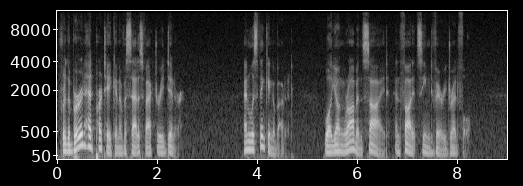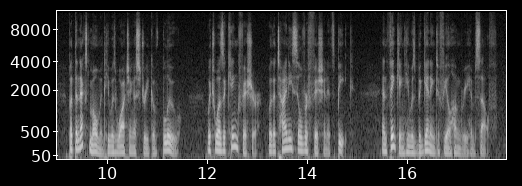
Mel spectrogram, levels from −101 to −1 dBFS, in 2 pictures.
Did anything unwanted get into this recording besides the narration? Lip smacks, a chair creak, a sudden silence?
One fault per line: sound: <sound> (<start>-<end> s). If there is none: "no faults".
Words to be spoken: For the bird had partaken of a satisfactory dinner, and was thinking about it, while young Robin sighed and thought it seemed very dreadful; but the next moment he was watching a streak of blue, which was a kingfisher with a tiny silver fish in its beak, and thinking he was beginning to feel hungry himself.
no faults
